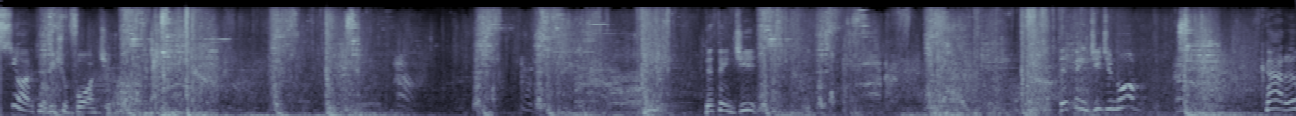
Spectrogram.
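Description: A bear growls and roars.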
